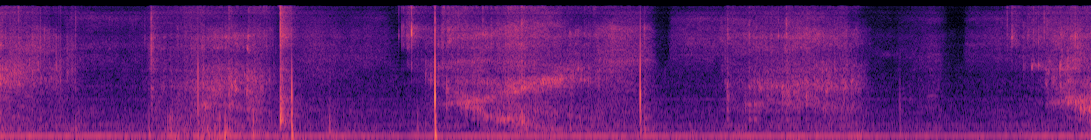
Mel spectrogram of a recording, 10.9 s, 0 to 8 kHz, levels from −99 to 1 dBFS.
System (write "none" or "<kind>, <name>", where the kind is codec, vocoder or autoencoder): codec, DAC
